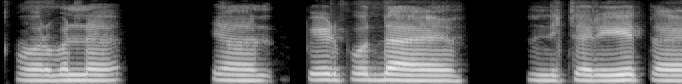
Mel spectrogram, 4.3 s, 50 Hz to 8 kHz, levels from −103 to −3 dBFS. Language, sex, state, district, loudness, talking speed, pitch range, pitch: Rajasthani, male, Rajasthan, Nagaur, -20 LUFS, 125 wpm, 185-205 Hz, 195 Hz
